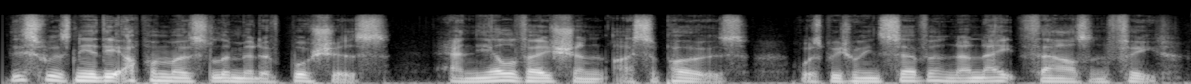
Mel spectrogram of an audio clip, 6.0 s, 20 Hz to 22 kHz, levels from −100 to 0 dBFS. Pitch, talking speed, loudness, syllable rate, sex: 115 Hz, 200 wpm, -19 LUFS, 6.0 syllables/s, male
